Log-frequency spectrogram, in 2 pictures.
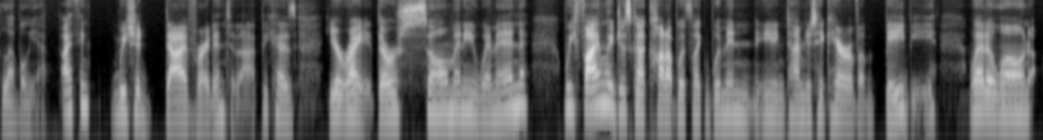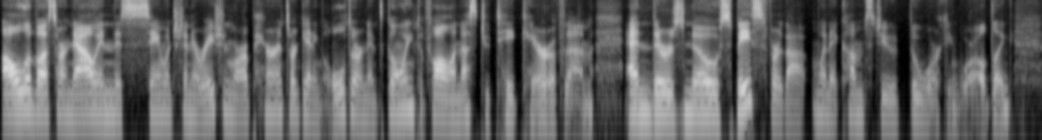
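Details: Adult female speaker; normal speech.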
